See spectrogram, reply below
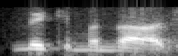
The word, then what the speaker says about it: Nicki Minaj: And Nicki Minaj. Am I saying it right? Nicki Minaj, yeah. Okay.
